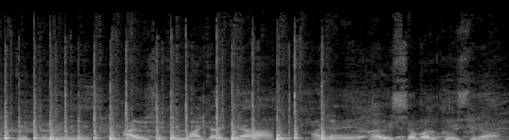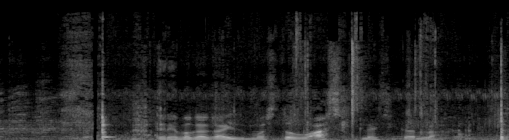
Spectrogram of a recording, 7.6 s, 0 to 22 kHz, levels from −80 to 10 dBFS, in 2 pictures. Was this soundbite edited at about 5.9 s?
no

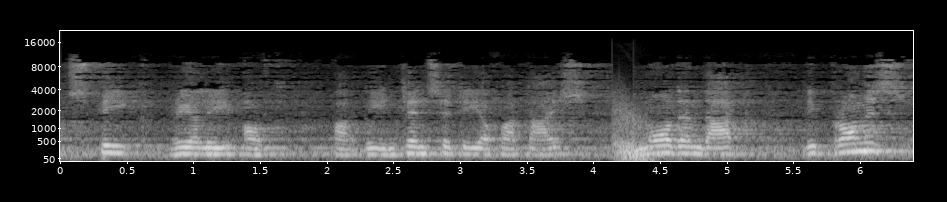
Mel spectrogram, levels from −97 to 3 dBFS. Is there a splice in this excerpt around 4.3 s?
yes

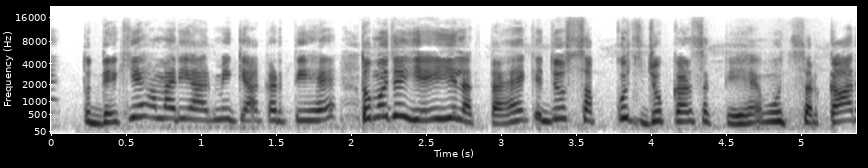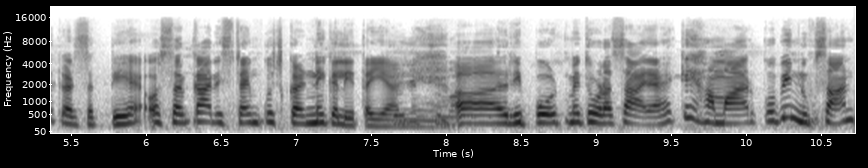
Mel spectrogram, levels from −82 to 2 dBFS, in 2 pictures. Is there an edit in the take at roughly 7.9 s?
yes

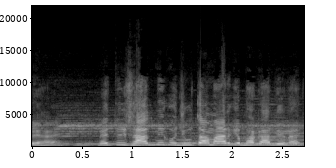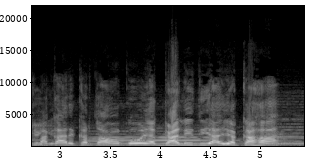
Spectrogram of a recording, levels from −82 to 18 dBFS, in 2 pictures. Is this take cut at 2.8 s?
yes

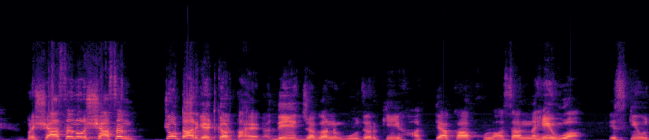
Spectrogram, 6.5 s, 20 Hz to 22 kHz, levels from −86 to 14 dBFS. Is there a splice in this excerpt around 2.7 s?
yes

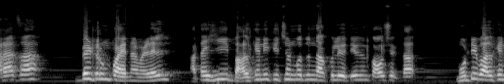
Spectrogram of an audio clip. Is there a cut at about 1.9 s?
no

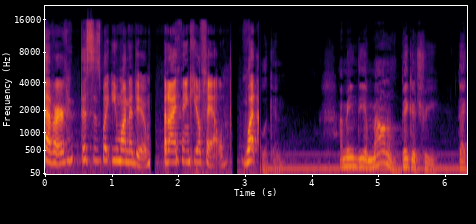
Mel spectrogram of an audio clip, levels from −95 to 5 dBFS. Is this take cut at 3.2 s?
yes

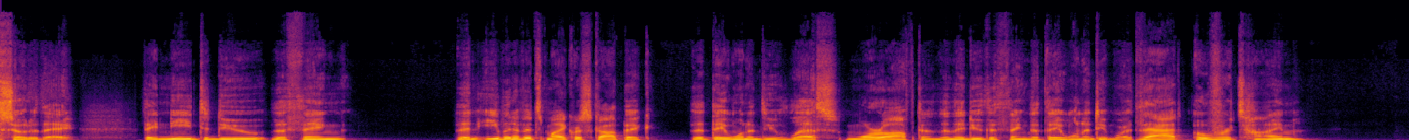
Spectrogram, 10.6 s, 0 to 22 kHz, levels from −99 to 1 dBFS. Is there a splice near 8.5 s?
yes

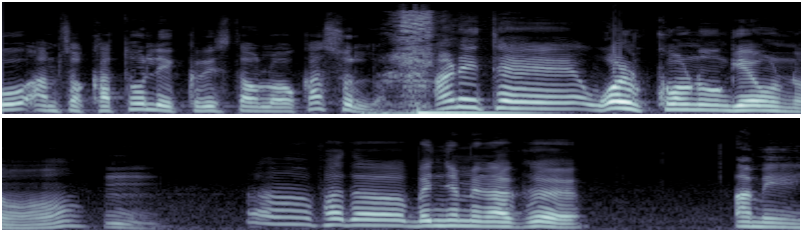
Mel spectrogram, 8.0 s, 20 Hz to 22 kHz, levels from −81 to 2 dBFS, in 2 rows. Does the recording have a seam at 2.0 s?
yes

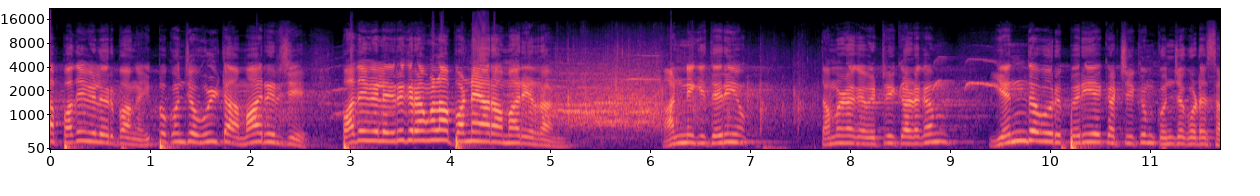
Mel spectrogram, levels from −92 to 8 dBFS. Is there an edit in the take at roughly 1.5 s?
no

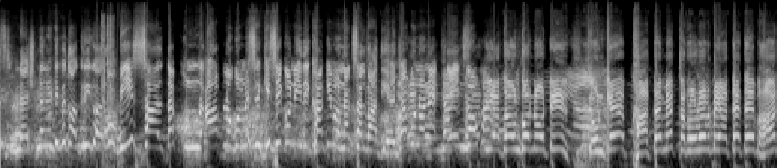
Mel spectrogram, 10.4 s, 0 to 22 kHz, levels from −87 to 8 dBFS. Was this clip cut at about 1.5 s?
yes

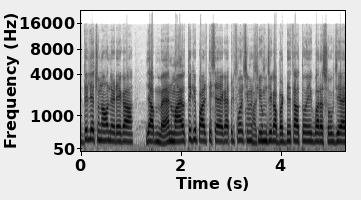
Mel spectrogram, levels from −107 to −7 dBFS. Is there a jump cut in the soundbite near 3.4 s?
yes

